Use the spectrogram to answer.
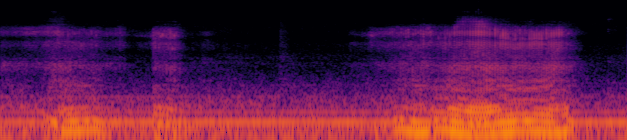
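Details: Snoring during sleep: two drawn-out, low, deep rumbling snores with a soft wheezy hiss on top.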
